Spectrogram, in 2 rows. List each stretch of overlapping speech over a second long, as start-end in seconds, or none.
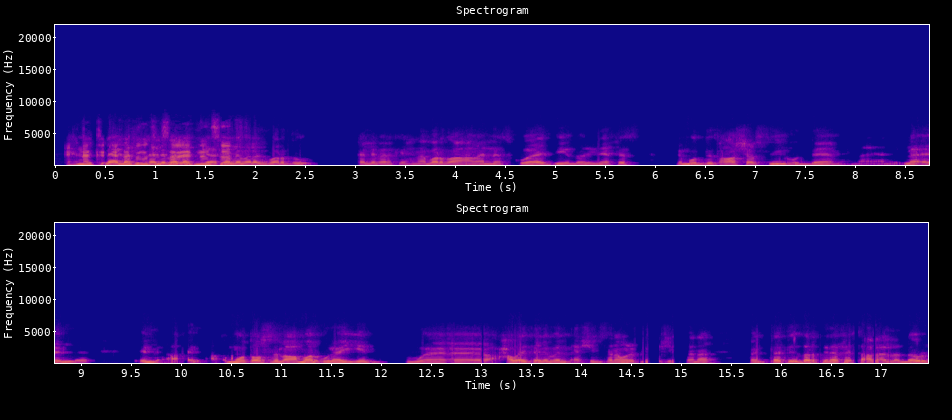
0.5-2.0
